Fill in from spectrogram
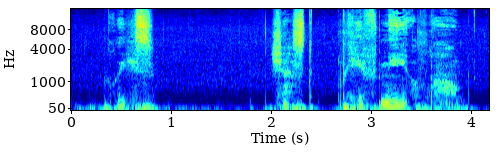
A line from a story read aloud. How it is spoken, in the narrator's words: I begged in a hushed tone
